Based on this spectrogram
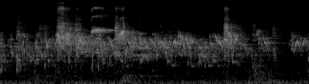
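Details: Budgerigar described as happy, chirping: dense bright warbled chatter with sharp high squeaks and clicks, continuous and busy, no other sounds.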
